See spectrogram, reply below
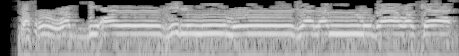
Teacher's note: فقرأ حفص بضم الميم وفتح الزاي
